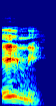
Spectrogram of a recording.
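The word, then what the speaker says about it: εἰμί: Se pronuncia Amy y es un verbo primario y efectivo, literalmente.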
